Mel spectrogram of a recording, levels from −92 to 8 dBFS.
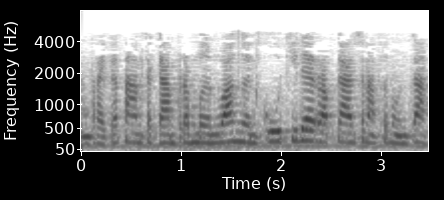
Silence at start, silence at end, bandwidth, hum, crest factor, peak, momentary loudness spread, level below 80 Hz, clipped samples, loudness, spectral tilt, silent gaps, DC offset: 0 s; 0 s; 5.2 kHz; none; 16 dB; -10 dBFS; 5 LU; -52 dBFS; under 0.1%; -25 LUFS; -11.5 dB/octave; none; under 0.1%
